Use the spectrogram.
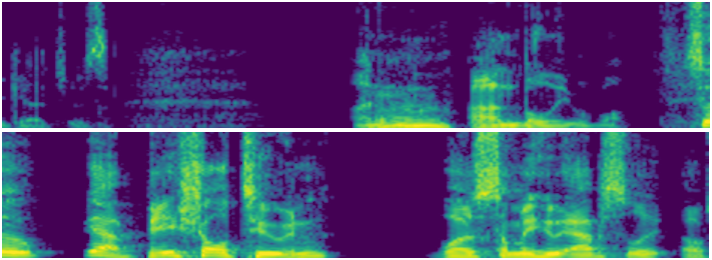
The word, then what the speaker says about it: Tuten: I had to make sure, I had to make sure the pronunciation. Oh, it's Tuten. It's Tuten.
